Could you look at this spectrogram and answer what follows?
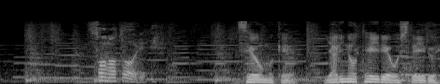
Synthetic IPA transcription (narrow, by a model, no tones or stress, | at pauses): sonot̪o̞ːɾʲi | se̞o̞mɯ̟ke̞jaɾʲino̞t̪e̞iɾe̞o̞ɕi̥t̪e̞iɾɯ̟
